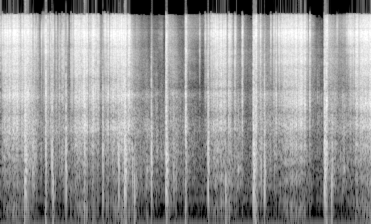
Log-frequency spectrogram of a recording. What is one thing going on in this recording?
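Fireworks crackle and bang repeatedly nearby.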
